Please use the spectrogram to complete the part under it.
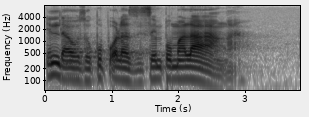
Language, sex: South Ndebele, male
